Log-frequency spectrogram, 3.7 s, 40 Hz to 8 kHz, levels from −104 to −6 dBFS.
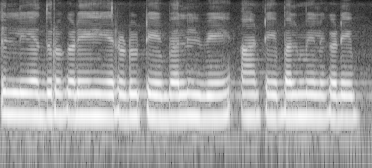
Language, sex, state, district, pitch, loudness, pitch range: Kannada, female, Karnataka, Bidar, 205 Hz, -13 LUFS, 200-205 Hz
